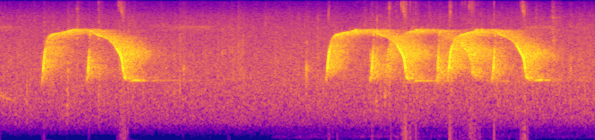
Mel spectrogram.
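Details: A Screaming Piha of South America's Amazon forests gives loud, piercing whistles that sweep sharply upward and then drop: one phrase, then after a pause two more in quick succession.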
